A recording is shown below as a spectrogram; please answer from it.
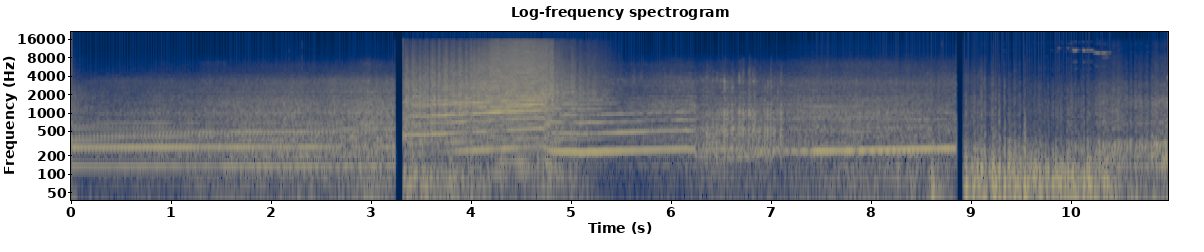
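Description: Sports car engine running at a steady cruise, heard from inside the car. After a brief gap about three seconds in, it revs up with rising pitch and a rush of wind noise, then settles back to a steady tone; another brief gap comes near the end.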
